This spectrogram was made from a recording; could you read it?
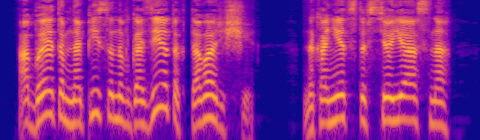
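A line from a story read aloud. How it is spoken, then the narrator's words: Shouted. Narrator (Russian): прокричал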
